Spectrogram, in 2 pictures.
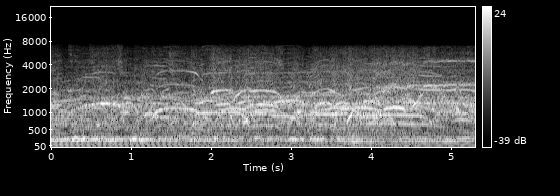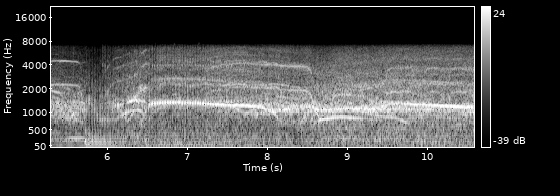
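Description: Amplified pop song with a steady bass line, under a crowd of fans screaming and whooping. The music cuts off suddenly about six seconds in, and the crowd keeps screaming with long, high held cries.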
